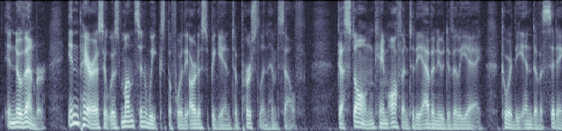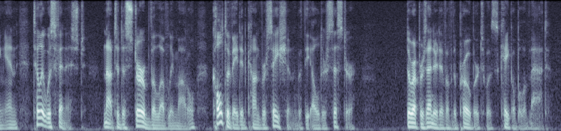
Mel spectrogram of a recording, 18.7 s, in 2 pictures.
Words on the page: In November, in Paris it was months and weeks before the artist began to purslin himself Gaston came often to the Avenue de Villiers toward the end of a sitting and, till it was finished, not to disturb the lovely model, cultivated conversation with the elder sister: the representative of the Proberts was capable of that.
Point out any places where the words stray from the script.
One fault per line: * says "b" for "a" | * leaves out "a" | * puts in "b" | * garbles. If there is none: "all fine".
all fine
